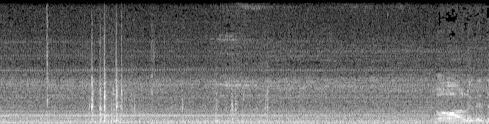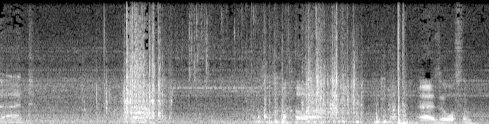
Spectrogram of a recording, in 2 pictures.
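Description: Devanti portable countertop ice maker running with a steady electric hum as it releases a batch of freshly frozen cubes off its chilling prongs into the basket, with a brief clatter about eight seconds in.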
